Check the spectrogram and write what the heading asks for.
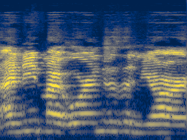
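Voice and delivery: a hint of yelling at him; half-laughing mock yell; mock screaming. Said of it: "screaming at him".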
